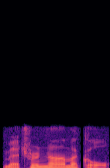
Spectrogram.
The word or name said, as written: metronomical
